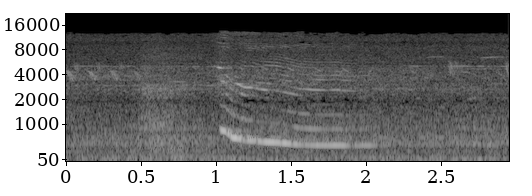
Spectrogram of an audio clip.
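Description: A dog whines briefly with a falling pitch.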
